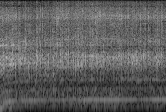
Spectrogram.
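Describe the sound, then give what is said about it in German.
A steady, loud motorized whirring with a constant low hum and broad grinding noise, running continuously without pause: a newly bought paper shredder operating. No one speaks. “Es ist ein Papierzerhäcksler.”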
